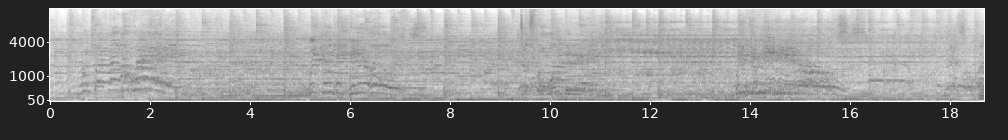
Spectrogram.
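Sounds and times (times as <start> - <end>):
1977 rock song in a British advert soundtrack: 0.0 - 18.6
many people in a block of flats singing along from their windows: 0.6 - 3.4, 9.4 - 11.6, 13.5 - 16.2, 17.7 - 18.6
cheers and whoops: 14.4 - 18.3.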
